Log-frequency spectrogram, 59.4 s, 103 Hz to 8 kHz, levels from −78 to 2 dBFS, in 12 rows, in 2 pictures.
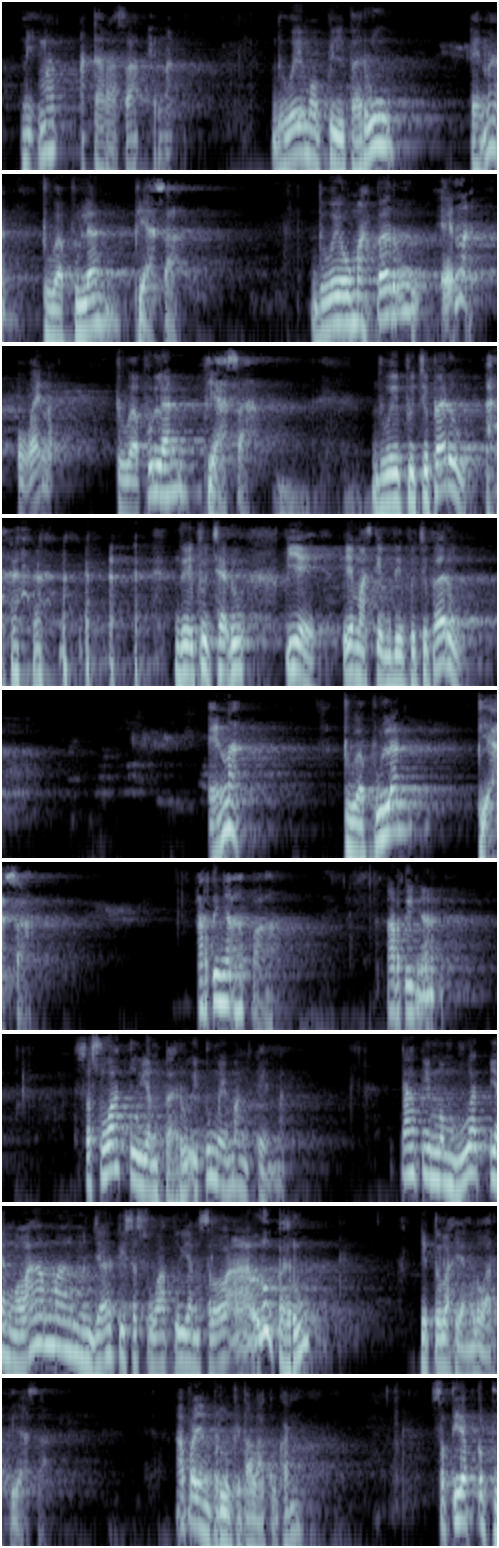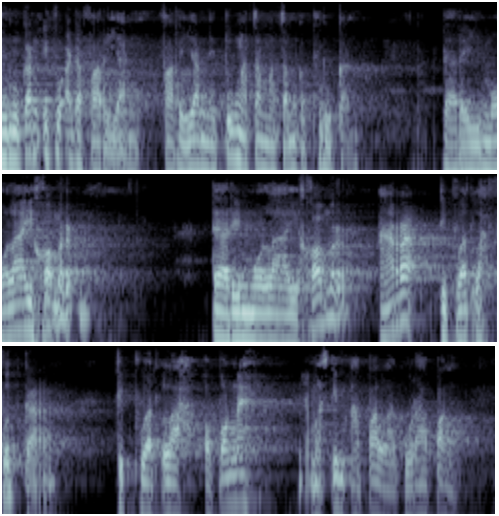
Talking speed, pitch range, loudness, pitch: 85 wpm, 135-200 Hz, -21 LUFS, 160 Hz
